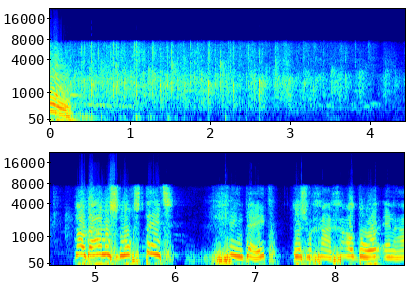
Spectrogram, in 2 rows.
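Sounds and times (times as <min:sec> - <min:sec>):
studio audience applause: 0:00.0 - 0:05.0
speech: 0:00.2 - 0:00.4, 0:04.8 - 0:06.0, 0:06.7 - 0:08.8.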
